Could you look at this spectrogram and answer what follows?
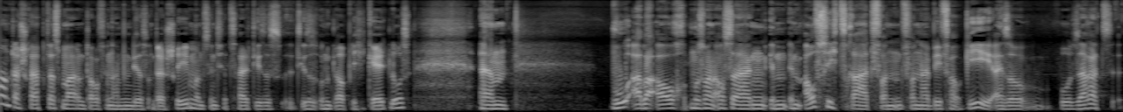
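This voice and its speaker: A man's voice: mid-range voice, a bit bright, dry recording. Male podcast co-host, mid-range voice, dry recording, casual and searching for words. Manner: halting, searching for words with many restarts. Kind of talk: casual discussion.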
